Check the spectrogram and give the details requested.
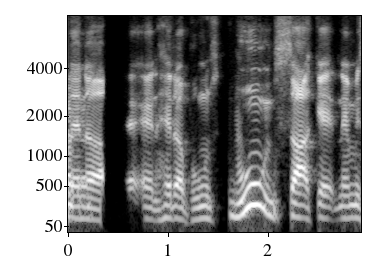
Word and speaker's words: Woonsocket: and hit up Woonsocket.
